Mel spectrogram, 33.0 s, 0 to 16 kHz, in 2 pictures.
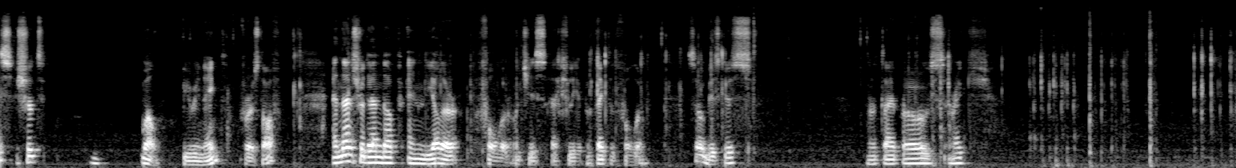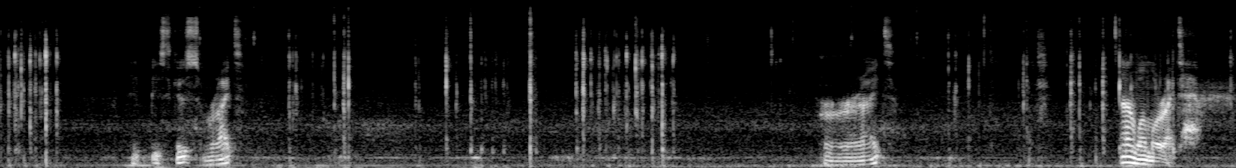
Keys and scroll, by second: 3.9 F2, 4.5 Right, 4.7 Left, 5.2 Left, 5.3-5.8 Left, 6.2-10.0 typing, 12.1 F2, 12.4 Right, 12.6 Left, 13.1 Left, 13.5-14.3 Left, 14.5-17.5 typing, 20.3 F2, 20.9 Right, 21.1 Left, 21.6 Left, 21.7-22.0 Left, 22.4 Left, 22.7-25.7 typing, 29.1 F2, 29.3 Left, 29.8 Left, 29.9 Left, 30.1 Right, 30.6 Right, 30.8 Right, 31.0 Right, 31.3 Delete, 31.5 Delete, 31.7 Delete, 31.8 Delete, 32.0 Delete.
